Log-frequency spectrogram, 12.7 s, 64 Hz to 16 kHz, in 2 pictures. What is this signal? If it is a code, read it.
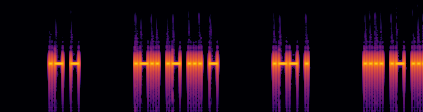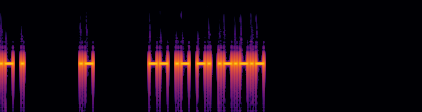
Morse code, heard as a keyed tone, about 32 wpm, 700 Hz. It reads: AT LAST WE HAVE A MAN.
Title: 3x Word-Spacing - Sentences from Top 300 Words - 30wpm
